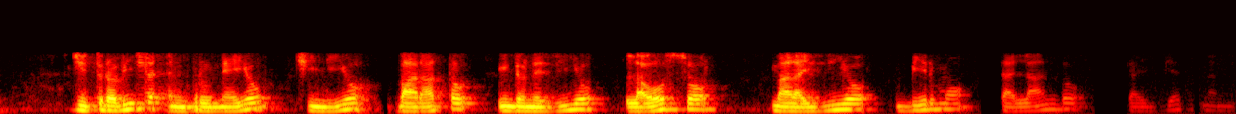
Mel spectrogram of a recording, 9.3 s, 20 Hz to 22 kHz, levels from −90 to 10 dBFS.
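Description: Speech over an AMR narrowband mobile link, band-limited below 4 kHz, with light coding that fits the 12.2 kbps mode. Lost AMR speech frames break the sound from 1.06 to 1.33 s and again from 2.70 to 3.02 s. The decoder stretches the last good pitch and vocal-tract settings with falling gain, so each stretch warbles and dips in scattered runs of up to 60 ms. A fade-out runs from about 6.27 s to the end at 9.28 s. From 6.27 s, truncation distortion on the fade adds grit as the level drops. It is worst from 8.18 to 9.28 s. This fits an undithered 12-bit volume stage.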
